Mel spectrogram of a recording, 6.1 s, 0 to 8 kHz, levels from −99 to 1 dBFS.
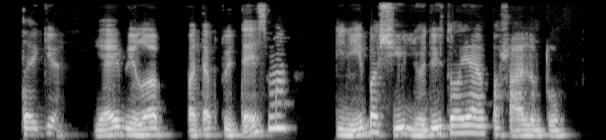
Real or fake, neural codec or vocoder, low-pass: real; none; 7.2 kHz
